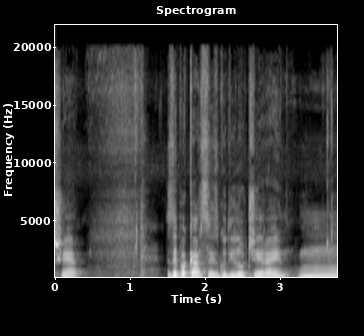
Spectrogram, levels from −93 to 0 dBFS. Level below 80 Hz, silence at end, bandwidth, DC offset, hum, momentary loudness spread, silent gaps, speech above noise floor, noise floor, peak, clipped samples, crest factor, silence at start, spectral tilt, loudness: -58 dBFS; 0 s; over 20 kHz; under 0.1%; none; 22 LU; none; 27 dB; -46 dBFS; -2 dBFS; under 0.1%; 20 dB; 0 s; -6 dB/octave; -20 LUFS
